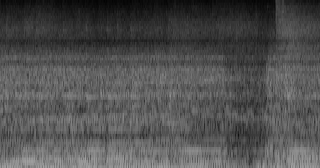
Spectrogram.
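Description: Live rock band with many electric guitars playing loud, sustained chords, briefly dropping out near the end before striking again.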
